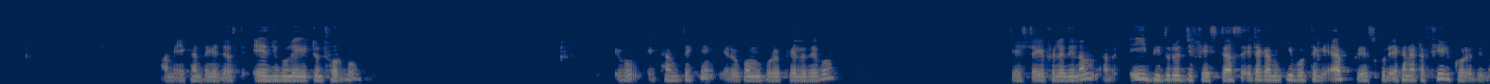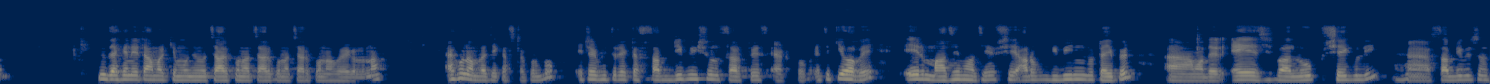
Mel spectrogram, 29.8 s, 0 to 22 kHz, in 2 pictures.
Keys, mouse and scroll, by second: 0.2 ctrl+z, 1.2 middle click, 1.6 click, 3.0-4.1 drag, 4.4-5.7 middle drag, 5.7 e, 8.0-8.7 scroll up 1, 8.7 x, 10.1 middle click, 11.1 alt+click, 11.6-13.1 middle drag, 13.1 f, 13.6-15.4 middle drag, 15.4 KP_1, 16.1 scroll down 1, 16.6-19.1 middle drag, 19.1 KP_1, 19.9 Tab, 21.6-22.4 drag, 23.1-25.2 drag, 25.2-26.3 middle drag, 26.3 n, 26.6-26.9 scroll up 1, 26.9-29.8 shift+middle drag.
